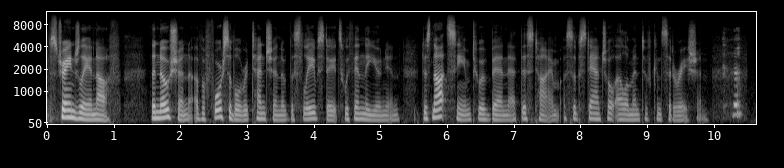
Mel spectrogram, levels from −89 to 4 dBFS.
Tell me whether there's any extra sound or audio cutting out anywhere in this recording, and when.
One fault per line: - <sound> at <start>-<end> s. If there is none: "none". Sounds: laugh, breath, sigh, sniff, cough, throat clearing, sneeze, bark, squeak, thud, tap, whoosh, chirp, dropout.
- laugh at 10.1-10.4 s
